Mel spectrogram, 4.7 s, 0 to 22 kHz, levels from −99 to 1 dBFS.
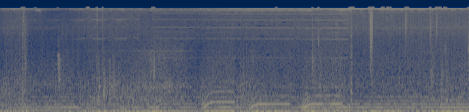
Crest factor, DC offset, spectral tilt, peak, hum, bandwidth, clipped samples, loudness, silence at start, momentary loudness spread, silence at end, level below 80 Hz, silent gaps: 18 dB; under 0.1%; -3 dB/octave; -18 dBFS; none; 17.5 kHz; under 0.1%; -35 LUFS; 0 s; 8 LU; 0 s; -44 dBFS; none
